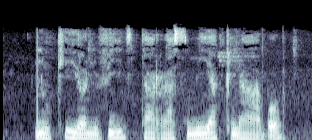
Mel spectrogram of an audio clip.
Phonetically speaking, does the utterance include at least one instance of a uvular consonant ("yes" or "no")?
no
